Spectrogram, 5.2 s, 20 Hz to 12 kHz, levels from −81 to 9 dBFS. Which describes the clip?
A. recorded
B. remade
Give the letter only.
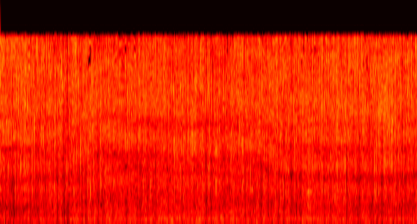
A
